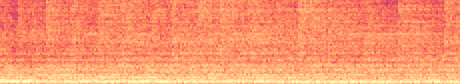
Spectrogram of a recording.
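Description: Live band music: held, ringing chords sustained over drums, loud and steady.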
